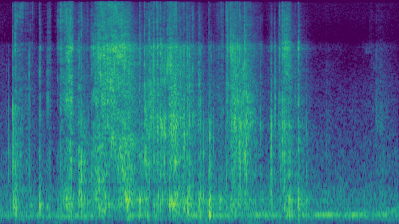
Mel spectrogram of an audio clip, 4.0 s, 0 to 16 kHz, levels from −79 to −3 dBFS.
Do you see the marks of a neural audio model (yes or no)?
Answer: no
